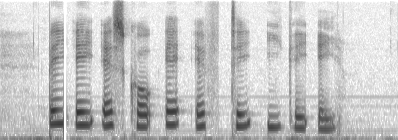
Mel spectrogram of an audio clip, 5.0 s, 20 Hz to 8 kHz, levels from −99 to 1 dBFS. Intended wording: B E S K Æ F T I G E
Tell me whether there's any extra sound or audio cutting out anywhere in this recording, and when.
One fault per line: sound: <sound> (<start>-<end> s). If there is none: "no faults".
sound: dropout (0.8-0.8 s)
